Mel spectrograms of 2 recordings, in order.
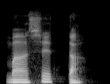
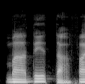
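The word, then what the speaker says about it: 马 西 达 (맛있다): 呃，没有错，但是呢，生活当中更常说的是马西达，马西达，因为比起这个马蒂达发音和马西达，对吧？很明显，这个马西达听起来更加呃发音的流畅一点，对吧？所以我们生活当中呢就读马西达就可以。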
